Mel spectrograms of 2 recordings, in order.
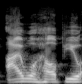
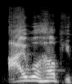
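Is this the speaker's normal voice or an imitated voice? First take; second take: normal; imitated. First: It is said in the speaker's own voice. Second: It is said imitating another man's voice. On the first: "I'm doing my voice" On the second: "I'm trying to do Isaac's voice"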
